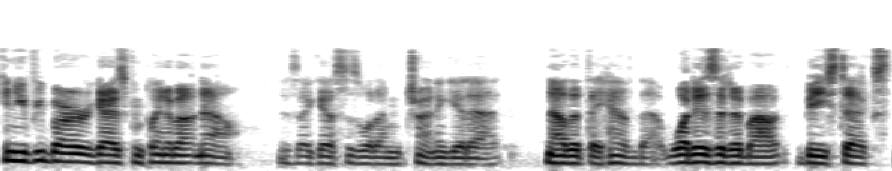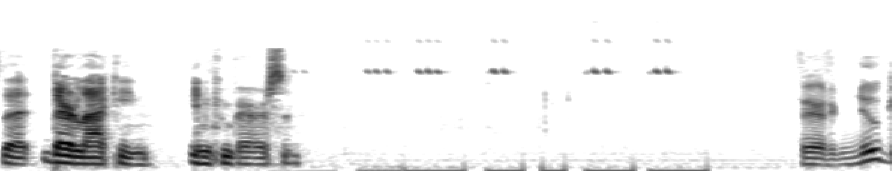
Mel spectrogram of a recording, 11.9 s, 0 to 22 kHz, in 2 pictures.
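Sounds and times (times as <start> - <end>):
speech: 0.0 - 8.0, 11.3 - 11.8
crickets chirping: 7.9 - 10.7.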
